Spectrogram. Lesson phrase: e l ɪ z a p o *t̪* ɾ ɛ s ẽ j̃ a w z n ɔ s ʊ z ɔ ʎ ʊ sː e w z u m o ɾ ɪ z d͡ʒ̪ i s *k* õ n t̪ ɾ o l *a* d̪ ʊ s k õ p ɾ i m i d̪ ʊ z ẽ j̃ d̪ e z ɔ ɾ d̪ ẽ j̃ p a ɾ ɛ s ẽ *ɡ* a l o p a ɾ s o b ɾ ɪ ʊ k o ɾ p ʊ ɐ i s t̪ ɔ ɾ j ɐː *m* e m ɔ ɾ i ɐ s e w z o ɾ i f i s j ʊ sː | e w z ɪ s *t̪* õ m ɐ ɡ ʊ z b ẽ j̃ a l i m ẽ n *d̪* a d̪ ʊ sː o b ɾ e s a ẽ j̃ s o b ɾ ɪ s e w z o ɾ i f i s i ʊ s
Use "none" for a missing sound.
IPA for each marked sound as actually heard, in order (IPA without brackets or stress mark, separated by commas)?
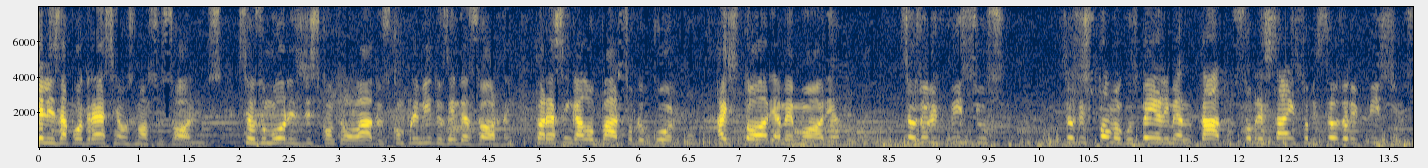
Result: d̪, k, a, ɡ, m, t̪, t̪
